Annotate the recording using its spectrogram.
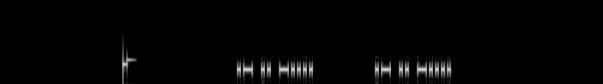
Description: Morse code, heard as a keyed tone, about 40 wpm, 700 Hz. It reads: AI6 AI6
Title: USA Call Sign Prefixes - Repeated 2x - 40wpm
